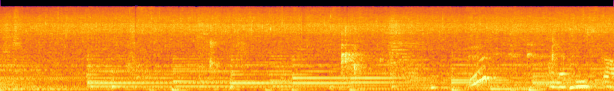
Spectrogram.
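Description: Shredded cabbage, carrot and capsicum sizzling as they fry in a steel pot, with a few light clicks. Faint background music with held notes plays underneath.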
